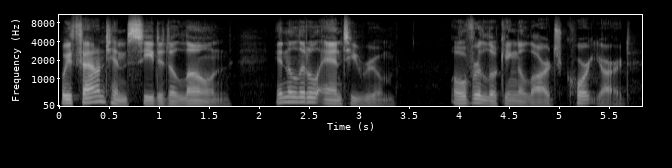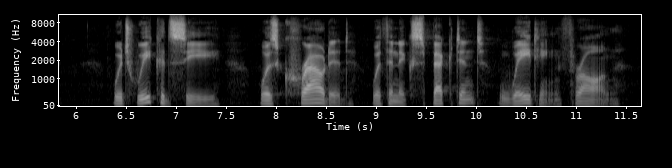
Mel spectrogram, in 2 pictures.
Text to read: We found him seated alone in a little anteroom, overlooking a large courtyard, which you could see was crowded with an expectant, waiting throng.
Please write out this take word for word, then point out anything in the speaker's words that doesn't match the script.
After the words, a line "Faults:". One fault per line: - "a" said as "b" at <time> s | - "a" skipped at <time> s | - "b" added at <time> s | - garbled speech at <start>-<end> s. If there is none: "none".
We found him seated alone in a little anteroom, overlooking a large courtyard, which we could see was crowded with an expectant, waiting throng.
Faults:
- "you" said as "we" at 6.6 s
